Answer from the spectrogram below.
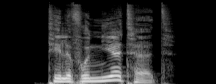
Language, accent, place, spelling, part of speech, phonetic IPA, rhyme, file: German, Germany, Berlin, telefoniertet, verb, [teləfoˈniːɐ̯tət], -iːɐ̯tət, De-telefoniertet.ogg
- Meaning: inflection of telefonieren: 1. second-person plural preterite 2. second-person plural subjunctive II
